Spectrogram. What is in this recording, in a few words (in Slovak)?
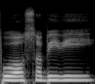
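"pôsobivý", Slovak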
